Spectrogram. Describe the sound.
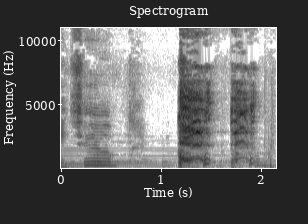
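A person coughs and clears their throat, two rough, harsh bursts following a brief stretch of voiced speech.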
